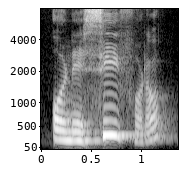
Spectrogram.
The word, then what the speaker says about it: Onesíforo: me cuesta mucho pronunciar, Onesíforo, así está bien dicho, que según los indicios ya había fallecido.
